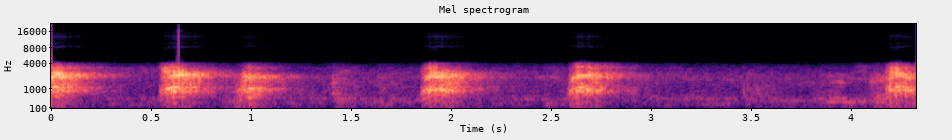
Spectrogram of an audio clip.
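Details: Scampi Fry, a puppy, barks on bonfire night: loud clipped yaps coming roughly every half second to second, six or seven in quick succession.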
